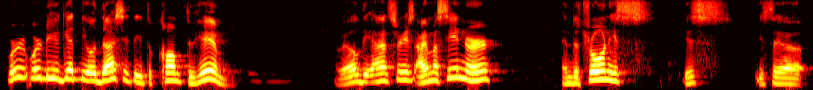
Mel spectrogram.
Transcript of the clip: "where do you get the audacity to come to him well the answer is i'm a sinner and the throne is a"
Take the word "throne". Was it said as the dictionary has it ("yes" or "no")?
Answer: no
